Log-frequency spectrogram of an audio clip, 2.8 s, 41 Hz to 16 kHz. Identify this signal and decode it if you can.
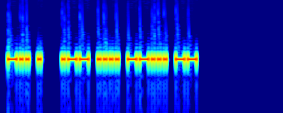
Morse code, heard as a keyed tone, about 40 wpm, 700 Hz. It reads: DE WH7M
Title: USA Callsign DE Callsign - 4 Characters - 40wpm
